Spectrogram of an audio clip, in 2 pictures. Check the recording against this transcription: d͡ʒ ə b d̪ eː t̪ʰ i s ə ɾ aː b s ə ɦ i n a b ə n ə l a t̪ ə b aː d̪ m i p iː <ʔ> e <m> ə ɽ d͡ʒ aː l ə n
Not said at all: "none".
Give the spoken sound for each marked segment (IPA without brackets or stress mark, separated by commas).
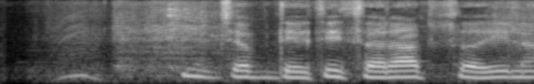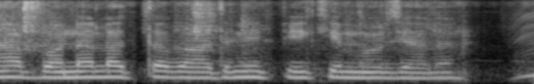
k, m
